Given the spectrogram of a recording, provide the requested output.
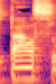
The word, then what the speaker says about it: Baus: And then we also met the guys from, I really hope I'm saying this right, Baus Brothers. – Baus, I think it's Baus like mouse, not...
